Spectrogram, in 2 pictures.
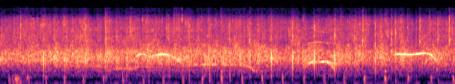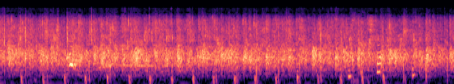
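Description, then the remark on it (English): Sustained audience applause after a poetry reading, a dense steady patter of many hands clapping at an even loudness for about twelve seconds, with a few faint whoops or cheers rising over it. “Please give a round more of applause.”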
